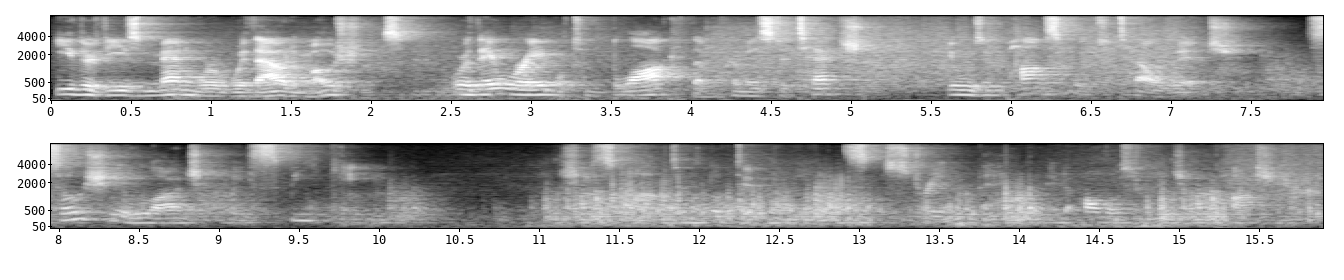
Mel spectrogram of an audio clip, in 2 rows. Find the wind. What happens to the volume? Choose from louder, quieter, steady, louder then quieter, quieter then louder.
louder.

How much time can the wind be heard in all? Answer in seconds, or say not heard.
16 s.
